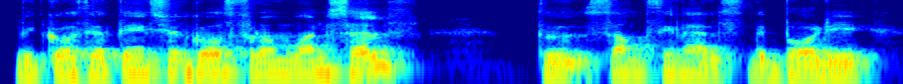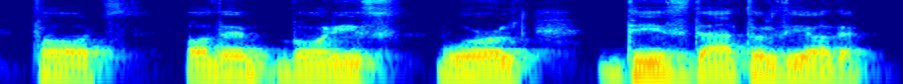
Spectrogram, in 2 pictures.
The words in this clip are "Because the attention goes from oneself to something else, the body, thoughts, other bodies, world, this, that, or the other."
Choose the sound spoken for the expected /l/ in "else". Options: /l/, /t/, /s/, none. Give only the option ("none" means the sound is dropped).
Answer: /l/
